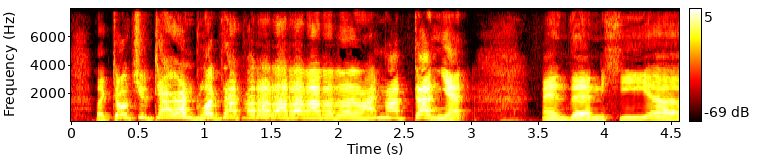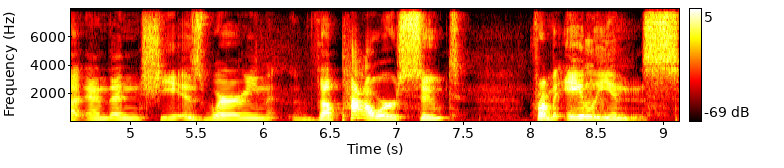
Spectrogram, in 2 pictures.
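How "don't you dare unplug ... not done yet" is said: put-on shrieking, very high-pitched screaming rant. Retelling a plot where she screams at him not to unplug: imitating her screaming. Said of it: "she starts screaming at him".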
